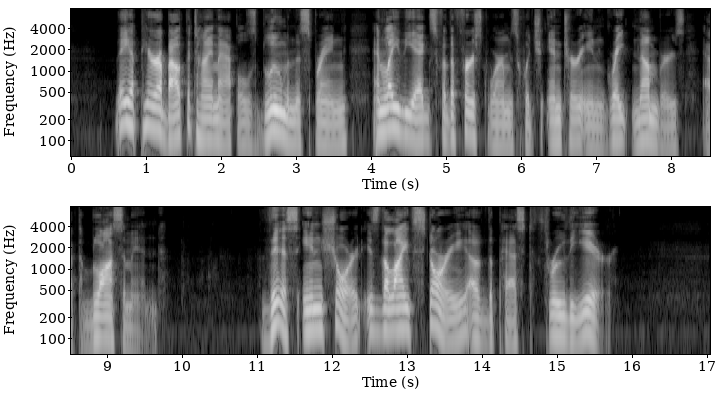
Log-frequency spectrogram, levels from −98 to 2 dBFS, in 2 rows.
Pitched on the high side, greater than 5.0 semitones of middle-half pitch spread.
No: low, 105 Hz; wide, 5.6 semitones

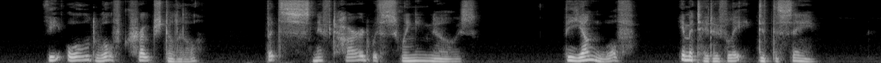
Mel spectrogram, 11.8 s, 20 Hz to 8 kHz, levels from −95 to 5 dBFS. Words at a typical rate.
No: slow, 95 wpm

